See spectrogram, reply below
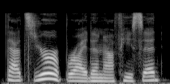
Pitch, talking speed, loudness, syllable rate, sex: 180 Hz, 210 wpm, -15 LUFS, 5.9 syllables/s, female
